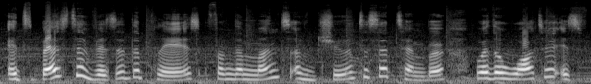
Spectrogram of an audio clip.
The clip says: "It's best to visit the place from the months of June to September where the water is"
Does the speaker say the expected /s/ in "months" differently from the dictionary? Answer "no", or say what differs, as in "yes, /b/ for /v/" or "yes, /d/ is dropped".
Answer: yes, /s/ is dropped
